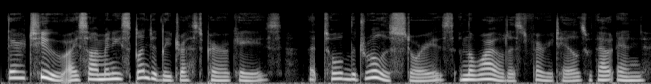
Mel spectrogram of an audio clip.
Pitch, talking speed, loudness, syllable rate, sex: 215 Hz, 185 wpm, -17 LUFS, 5.3 syllables/s, female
